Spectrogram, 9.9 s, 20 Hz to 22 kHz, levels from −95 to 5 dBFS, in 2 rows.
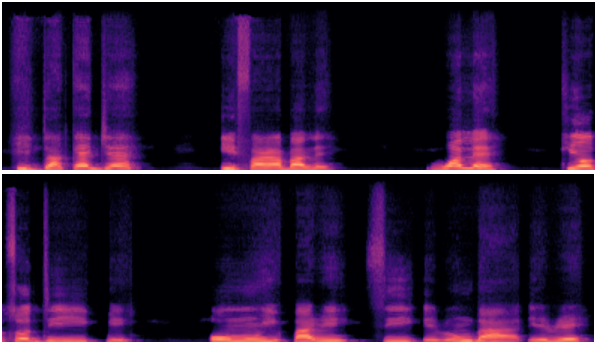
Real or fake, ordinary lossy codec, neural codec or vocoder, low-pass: fake; none; autoencoder, 48 kHz, 32 numbers a frame, DAC-VAE, trained on Japanese speech; none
